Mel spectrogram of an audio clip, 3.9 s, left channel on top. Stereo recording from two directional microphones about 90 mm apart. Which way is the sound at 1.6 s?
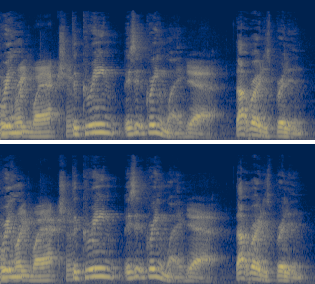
10° left (ahead or behind).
